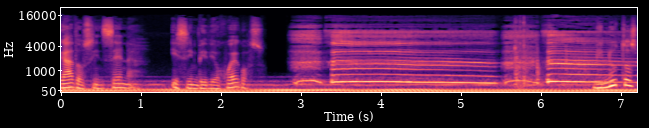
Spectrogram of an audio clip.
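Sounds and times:
speech: 0.0s - 3.7s, 6.7s - 7.1s
child crying in a sustained wail: 3.2s - 7.1s.

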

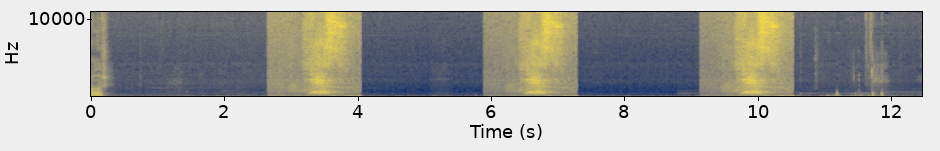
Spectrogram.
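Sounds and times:
speech: 0.1s - 0.3s
loud hissing static bursts in an EVP recording: 2.6s - 4.1s, 5.9s - 7.3s, 9.2s - 10.6s.

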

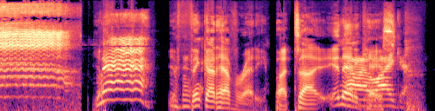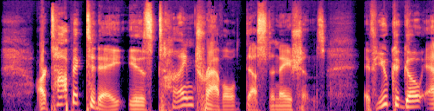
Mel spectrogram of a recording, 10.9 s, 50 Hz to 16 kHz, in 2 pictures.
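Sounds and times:
goat bleating: 0.0s - 2.5s, 4.2s - 5.0s
speech: 1.2s - 10.8s.

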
